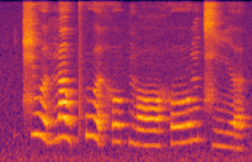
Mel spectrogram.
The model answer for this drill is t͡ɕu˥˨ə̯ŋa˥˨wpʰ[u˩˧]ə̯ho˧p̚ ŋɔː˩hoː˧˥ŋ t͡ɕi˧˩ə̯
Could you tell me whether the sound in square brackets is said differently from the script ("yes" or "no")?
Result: yes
